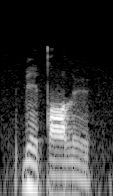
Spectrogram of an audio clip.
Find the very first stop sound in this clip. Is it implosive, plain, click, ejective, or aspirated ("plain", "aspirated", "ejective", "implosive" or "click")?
implosive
